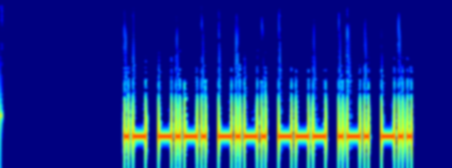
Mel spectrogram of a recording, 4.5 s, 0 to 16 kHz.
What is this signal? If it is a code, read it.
Morse code, heard as a keyed tone, about 28 wpm, 700 Hz. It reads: ACCORD
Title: ING Suffix - Top 100 Words with Base Words 28wpm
